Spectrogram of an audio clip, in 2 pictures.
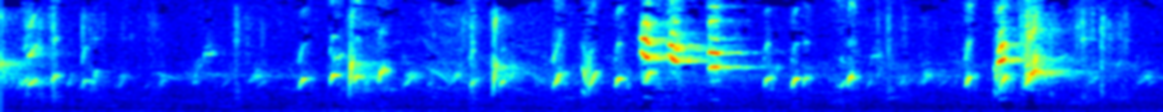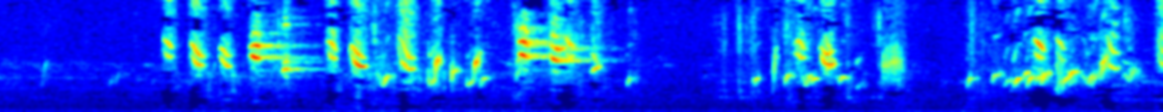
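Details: European goldfinch call song played to motivate a caged goldfinch to sing: rapid, tinkling, high twittering in dense bursts with short liquid trills and brief pauses, over a faint low rumble.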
